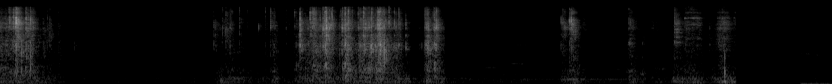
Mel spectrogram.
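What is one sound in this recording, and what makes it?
Plastic packets rustle and crinkle as they are handled.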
